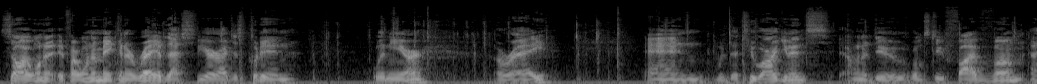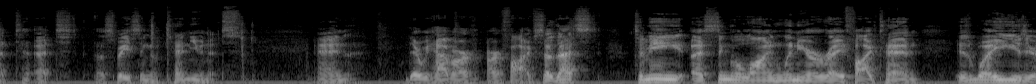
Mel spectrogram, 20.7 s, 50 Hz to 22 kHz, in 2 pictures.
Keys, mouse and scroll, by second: 0.9-7.4 typing, 7.1 shift+Right, 7.5 shift+Left, 8.5-10.7 typing, 11.9 space, 12.8 F5, 16.0 Down, 18.2 click, 20.4 click.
